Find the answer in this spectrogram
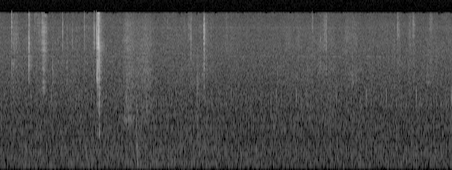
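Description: A few light clicks and taps in the first three seconds, one sharper than the rest about a second in, as a paper-covered flipping photo block is turned over by hand along its freshly cut paper hinges; then near silence.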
